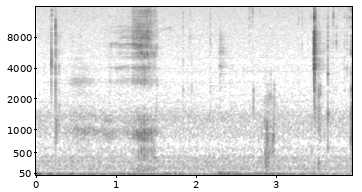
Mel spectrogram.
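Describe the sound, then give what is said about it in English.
Someone takes a sip of bourbon from a glass, with a few soft, wet mouth sounds and quick slurps scattered over a quiet background, and no talking. “So what I'm going to do is I'm going to insert the bumper here and take a sip of bourbon.”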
